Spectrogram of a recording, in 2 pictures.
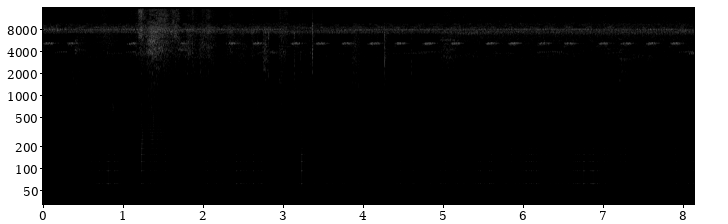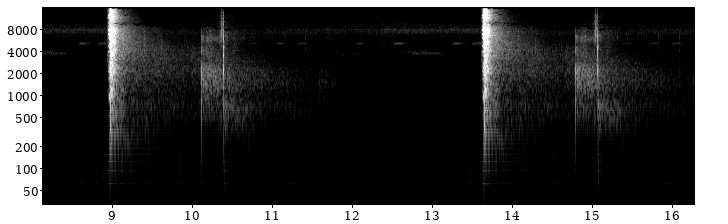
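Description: Two shots from a .17 HMR rifle, a Savage 93R17, about four and a half seconds apart. Each is a sharp crack that echoes away over a couple of seconds, with a quieter sharp report about a second after it.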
